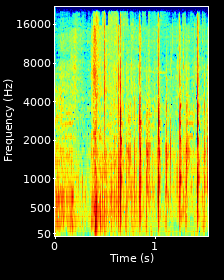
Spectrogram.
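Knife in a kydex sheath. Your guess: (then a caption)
Tight. A TJ Schwarz/Gideon's Tactical Lost Trail 5 (LT5) knife, held in its basic kydex sheath with a metal drop loop, is shaken. It makes a quick series of sharp, bright rattling clicks. The knife stays securely held and does not shake loose, so it won't bounce out while riding a bike.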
